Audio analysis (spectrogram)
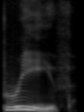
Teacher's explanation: It has that nice buzz at the end.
